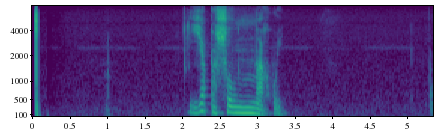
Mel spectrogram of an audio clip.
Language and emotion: Russian, angry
